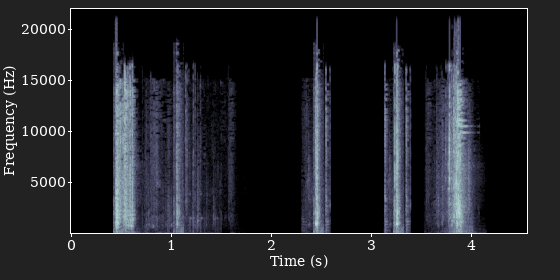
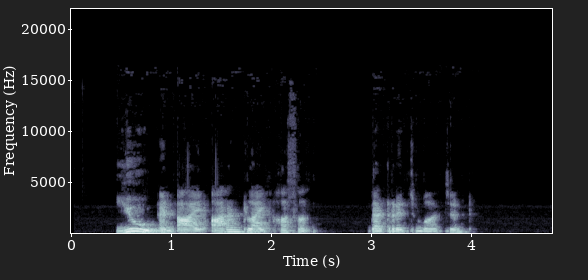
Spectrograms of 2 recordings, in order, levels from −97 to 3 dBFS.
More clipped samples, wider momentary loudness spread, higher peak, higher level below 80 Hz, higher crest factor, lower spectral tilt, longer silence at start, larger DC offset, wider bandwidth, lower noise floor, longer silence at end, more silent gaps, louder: neither; first, 19 LU vs 13 LU; about the same, 0 dBFS vs -2 dBFS; about the same, -58 dBFS vs -54 dBFS; first, 24 dB vs 16 dB; second, 1.5 dB/octave vs -8.5 dB/octave; about the same, 0.4 s vs 0.45 s; neither; first, 19.5 kHz vs 7.6 kHz; second, -56 dBFS vs -78 dBFS; second, 0.6 s vs 0.85 s; first, 1.75-2.31 s, 2.61-3.13 s, 3.41-3.53 s vs none; about the same, -18 LUFS vs -16 LUFS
